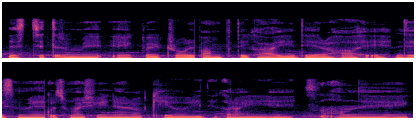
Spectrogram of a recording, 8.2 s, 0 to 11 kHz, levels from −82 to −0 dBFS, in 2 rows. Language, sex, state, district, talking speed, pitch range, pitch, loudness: Hindi, female, Chhattisgarh, Bastar, 155 wpm, 195-220 Hz, 205 Hz, -29 LUFS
